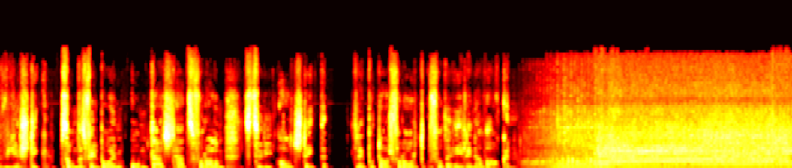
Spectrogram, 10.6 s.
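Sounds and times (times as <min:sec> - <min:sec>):
speech: 0:00.0 - 0:08.3
chainsaw cutting fallen tree trunks: 0:06.9 - 0:10.5.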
